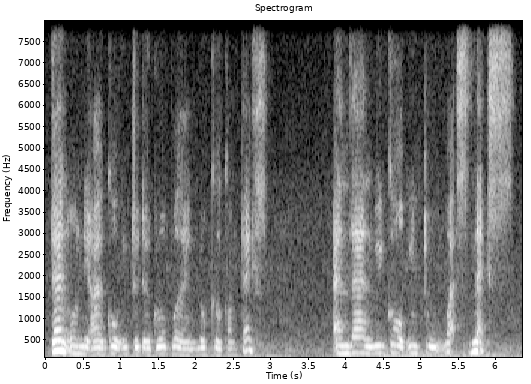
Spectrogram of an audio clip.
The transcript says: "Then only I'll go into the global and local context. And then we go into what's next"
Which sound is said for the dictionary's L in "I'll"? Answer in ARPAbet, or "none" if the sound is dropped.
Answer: L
